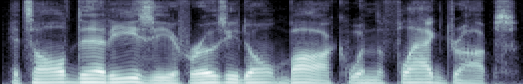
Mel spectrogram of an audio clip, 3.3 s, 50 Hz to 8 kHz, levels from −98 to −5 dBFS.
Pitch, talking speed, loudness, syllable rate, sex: 105 Hz, 220 wpm, -17 LUFS, 4.4 syllables/s, male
